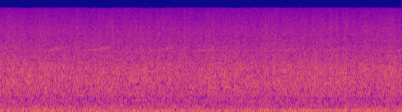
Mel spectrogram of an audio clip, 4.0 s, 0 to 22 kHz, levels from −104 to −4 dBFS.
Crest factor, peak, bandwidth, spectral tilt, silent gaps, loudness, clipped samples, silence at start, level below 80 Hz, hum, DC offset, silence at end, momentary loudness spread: 14 dB; -26 dBFS; 16.5 kHz; -2.5 dB/octave; none; -39 LUFS; under 0.1%; 0 s; -50 dBFS; none; under 0.1%; 0 s; 1 LU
